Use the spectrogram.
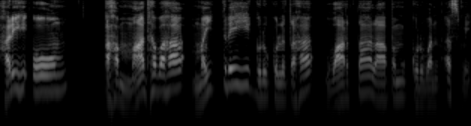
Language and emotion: Sanskrit, neutral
